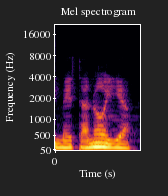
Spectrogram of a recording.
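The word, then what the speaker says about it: metanoia (μετάνοια): Conviértanse en realidad viene de una palabra griega que se pronuncia así, metanoia, que significa, en definitiva traducida, cambio de mentalidad, meta, cambio, noia, mente.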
